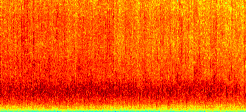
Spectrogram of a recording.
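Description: Audience applauding steadily at the end of a gymnastics floor routine.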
